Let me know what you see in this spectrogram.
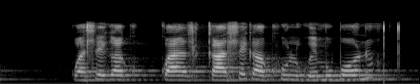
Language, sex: Swati, male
